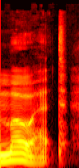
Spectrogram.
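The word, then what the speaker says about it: Moët: it was weird that you pronounce the T in Moet, but not Merlot.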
